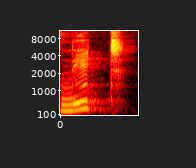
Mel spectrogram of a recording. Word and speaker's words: knit: Sometimes some people says it cano. It's not cano, not knife, not knit. It's knit, knife and no.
